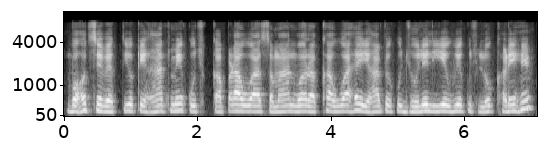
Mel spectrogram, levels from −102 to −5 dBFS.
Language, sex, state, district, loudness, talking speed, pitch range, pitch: Bhojpuri, male, Bihar, Saran, -17 LUFS, 210 wpm, 175-190 Hz, 180 Hz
